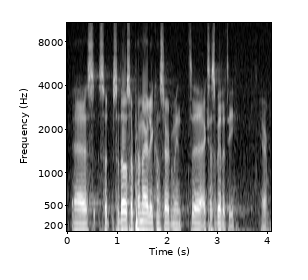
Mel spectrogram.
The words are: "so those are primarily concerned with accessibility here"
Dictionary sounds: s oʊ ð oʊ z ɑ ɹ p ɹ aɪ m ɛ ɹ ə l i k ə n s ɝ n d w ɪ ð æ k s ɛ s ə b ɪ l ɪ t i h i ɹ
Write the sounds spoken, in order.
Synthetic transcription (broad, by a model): s oʊ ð oʊ s ɑ ɹ p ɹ aɪ m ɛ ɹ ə l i k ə n s ɝ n d w ɪ ð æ k s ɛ s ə b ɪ l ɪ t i h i ɹ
